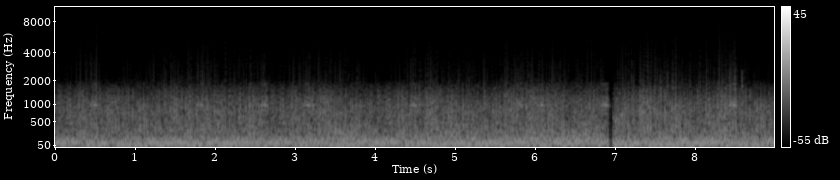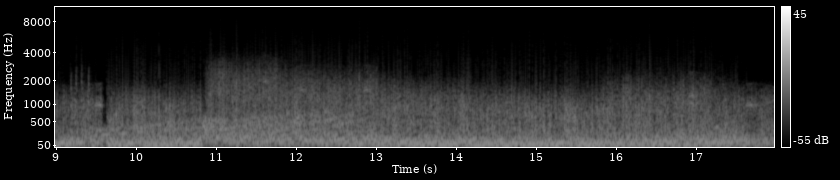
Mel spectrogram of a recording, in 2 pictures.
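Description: A retro video game plays a deep, steady rumbling noise.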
